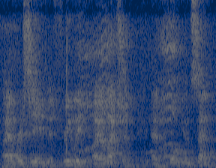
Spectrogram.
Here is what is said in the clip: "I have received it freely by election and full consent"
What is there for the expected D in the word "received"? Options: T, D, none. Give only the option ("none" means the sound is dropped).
D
